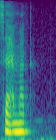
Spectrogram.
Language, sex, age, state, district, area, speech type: Punjabi, female, 18-30, Punjab, Tarn Taran, rural, read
